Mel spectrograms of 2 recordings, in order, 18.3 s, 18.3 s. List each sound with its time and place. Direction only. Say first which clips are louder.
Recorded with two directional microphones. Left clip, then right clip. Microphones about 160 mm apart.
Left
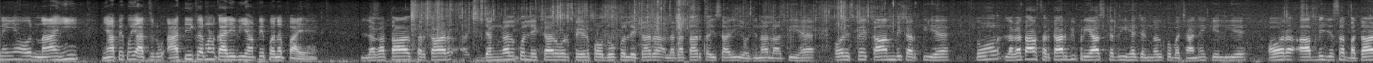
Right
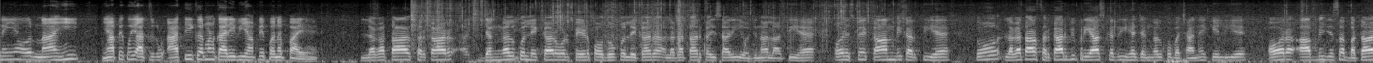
0.0 s speech: even; centre (ahead or behind)
4.9 s speech: even; 10° right (ahead or behind)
